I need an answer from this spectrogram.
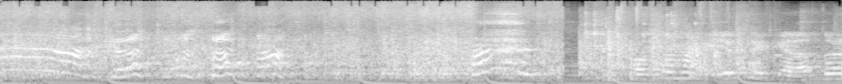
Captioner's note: laughs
